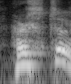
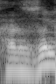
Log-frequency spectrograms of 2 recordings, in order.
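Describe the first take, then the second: First: हर्स्टल with a clear s-t-l cluster, Hers-tal; Israeli pronunciation. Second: हर्जल said with a plain z sound, Har-zal; common pronunciation. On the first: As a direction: stress हर्स्टल and sound the s and t before the l. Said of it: "एसटीएल की आवाज़ आती है". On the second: Naming Herzl for viewers, हर्जल with a plain z. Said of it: "यहूदी उसको हर्स्टल, हर्स्टल कहते हैं". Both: Shown as a demonstration.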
